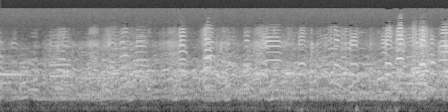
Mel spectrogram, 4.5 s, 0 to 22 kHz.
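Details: Canada geese, Birds Hill, 26 September. A big flock gives a steady wall of nasal honking with brief louder honks scattered throughout and soft low thumps near the end.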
